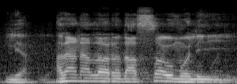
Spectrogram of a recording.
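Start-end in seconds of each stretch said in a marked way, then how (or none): 1.3-2.3 low, slow sacred quote; drawn-out recitation. Acted. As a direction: stretch the last syllable, low and measured. (പതിഞ്ഞ് നീട്ടിയ പാരായണം)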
